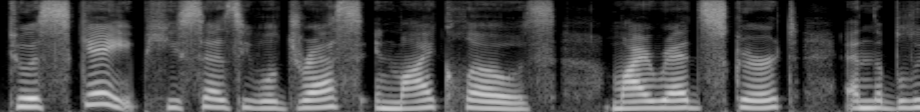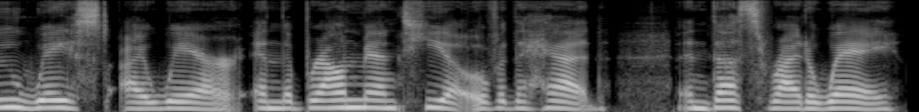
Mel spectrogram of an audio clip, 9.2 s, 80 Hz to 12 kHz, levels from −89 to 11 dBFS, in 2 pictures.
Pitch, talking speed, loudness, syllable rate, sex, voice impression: 205 Hz, 195 wpm, -17 LUFS, 4.5 syllables/s, female, very feminine, slightly young, slightly adult-like, thin, tensed, powerful, bright, slightly hard, clear, very fluent, cute, slightly cool, slightly intellectual, refreshing, sincere, calm, friendly, reassuring, unique, slightly elegant, wild, slightly sweet, slightly lively, slightly strict, slightly modest, slightly light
